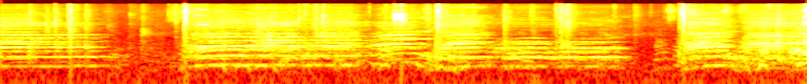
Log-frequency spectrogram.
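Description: A group singing a birthday song together, unaccompanied, with short breaks between phrases about a second in and again near the end.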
